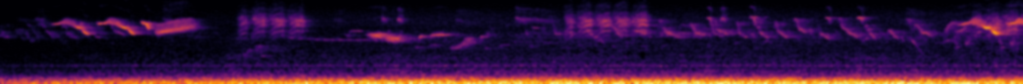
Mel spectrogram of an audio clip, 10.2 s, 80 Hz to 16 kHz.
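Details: Narcissus flycatcher singing on Mount Rokko, Hyogo, Japan, on 21 May 2020, in spring: a run of quick, high, sliding whistled phrases, some buzzy, over a steady loud low rumble.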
